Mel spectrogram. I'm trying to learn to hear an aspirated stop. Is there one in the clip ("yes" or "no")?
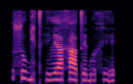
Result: yes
